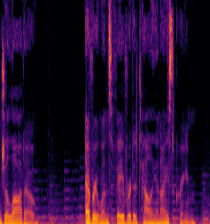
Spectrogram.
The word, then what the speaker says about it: gelato: behaves similarly to see when followed by e or i g is soft and sounds like J as in gelato everyone's favorite Italian ice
